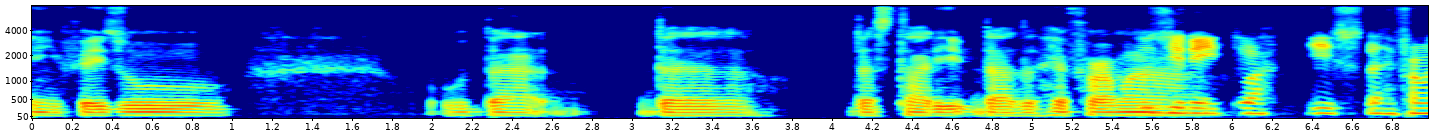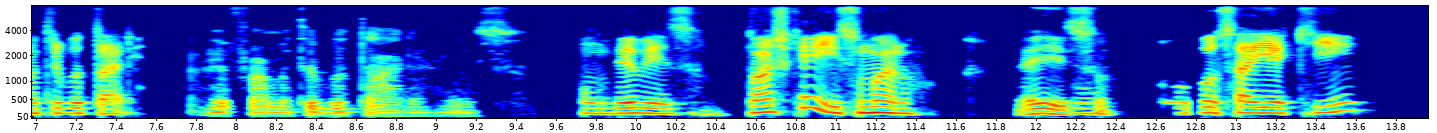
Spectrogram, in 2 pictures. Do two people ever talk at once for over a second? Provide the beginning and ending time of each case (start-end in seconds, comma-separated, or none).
none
